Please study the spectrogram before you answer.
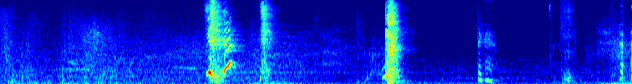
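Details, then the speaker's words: After a stuffy-nosed build-up, a sharp explosive sneeze, then a second sneeze with quieter sniffs and breaths; sneeze. "Oh no, I'm gonna sneeze. It's so annoying. What are you on about? I need to sneeze and I can't."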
